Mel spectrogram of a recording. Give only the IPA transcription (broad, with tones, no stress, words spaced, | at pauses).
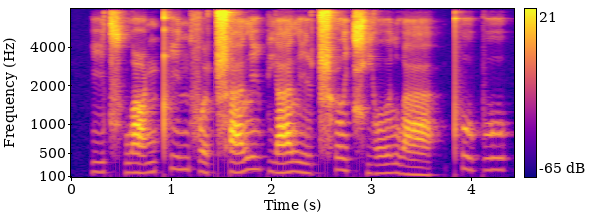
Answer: i˨˦t͡sʰwɑ˨˦ŋpʰi˦nfɤ˨ ʈ͡ʂʰä˨˦li˦pjä˨˦ li˨˩ʈ͡ʂʰɤ˦ t͡ɕʰjo˨˦ʊ̯lwä˨˩ | pʰu˥˨pu˦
